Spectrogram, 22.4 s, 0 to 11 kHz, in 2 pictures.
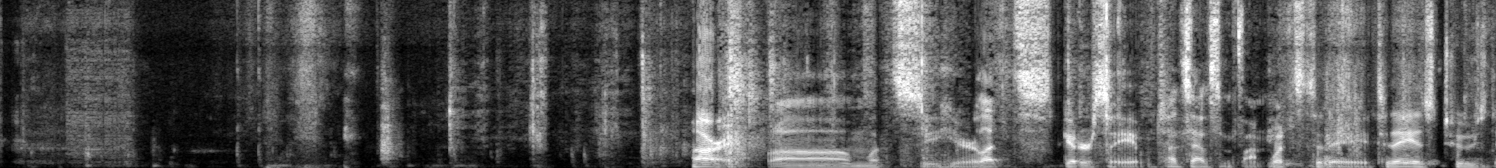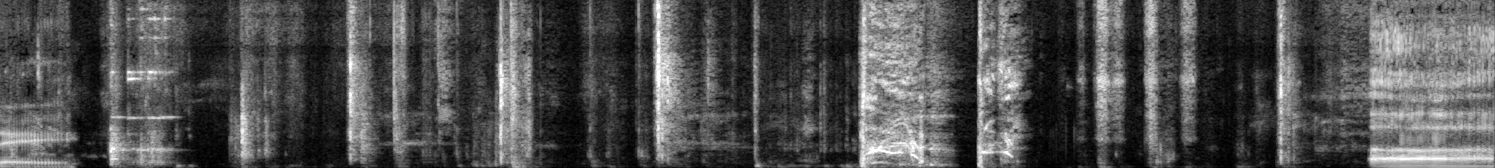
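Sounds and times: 
speech: 5.2 - 12.3
dry unproductive cough: 17.6 - 20.1
throat clearing: 17.7 - 19.0
loud strained groan: 21.5 - 22.4.

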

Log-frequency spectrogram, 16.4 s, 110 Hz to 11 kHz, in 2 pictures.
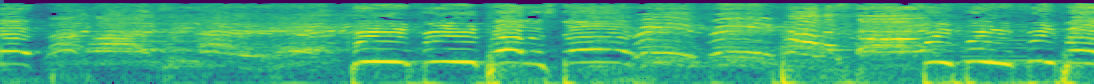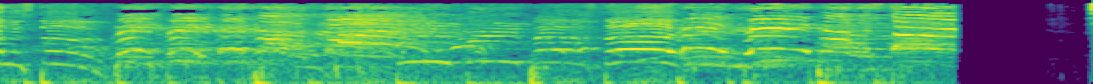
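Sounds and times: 
crowd of street protesters chanting slogans: 0.0 - 15.4.

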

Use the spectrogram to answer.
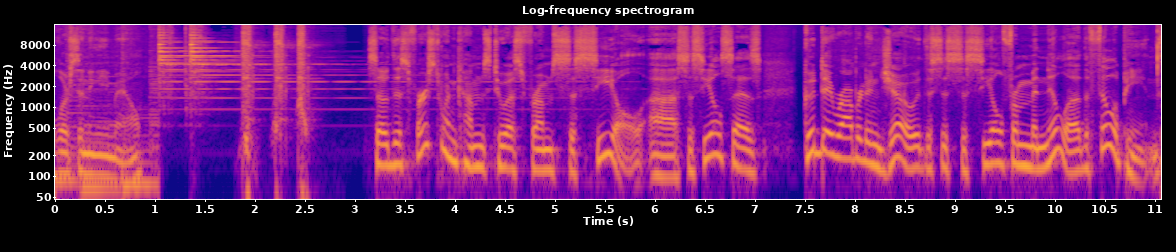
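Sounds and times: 
speech: 0.0 - 1.2, 3.2 - 11.0
bright bells ringing a festive Christmas tune: 0.0 - 6.6
sustained shimmering tone: 1.0 - 6.5.

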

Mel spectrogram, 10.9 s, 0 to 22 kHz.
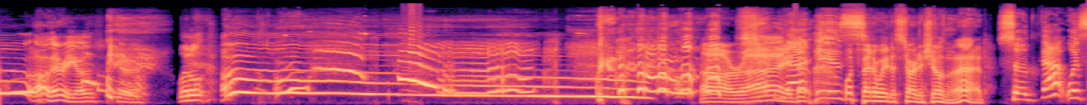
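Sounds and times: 
dog howling: 0.0 - 1.1, 2.3 - 6.8
speech: 0.4 - 2.4, 7.0 - 10.8
laughter: 1.0 - 1.6, 5.5 - 8.5
dog yipping and whimpering: 2.8 - 5.3.

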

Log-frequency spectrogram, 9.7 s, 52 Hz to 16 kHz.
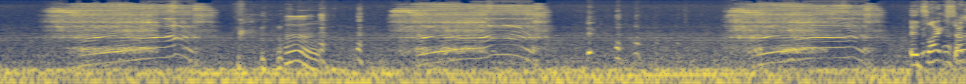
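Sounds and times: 
man snoring loudly with strained gasps: 0.4 - 2.2, 3.9 - 5.6, 7.2 - 8.9
laughter: 2.4 - 3.7, 5.9 - 6.5, 9.1 - 9.6
speech: 9.2 - 9.6.

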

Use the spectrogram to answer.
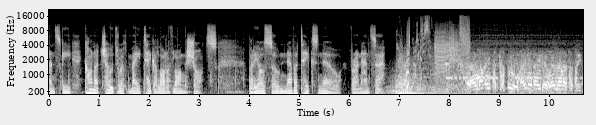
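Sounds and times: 
speech: 0.0 - 7.7, 8.4 - 10.6
crackling radio static and hiss: 7.0 - 10.6.

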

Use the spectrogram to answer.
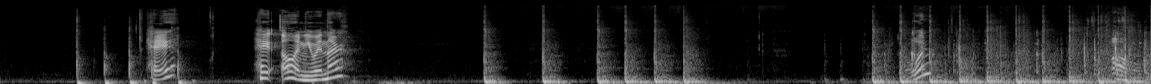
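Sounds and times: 
loud heavy pounding on a door: 0.8 - 2.0, 4.8 - 7.2, 8.6 - 11.4
speech: 1.5 - 1.9, 2.6 - 3.6.

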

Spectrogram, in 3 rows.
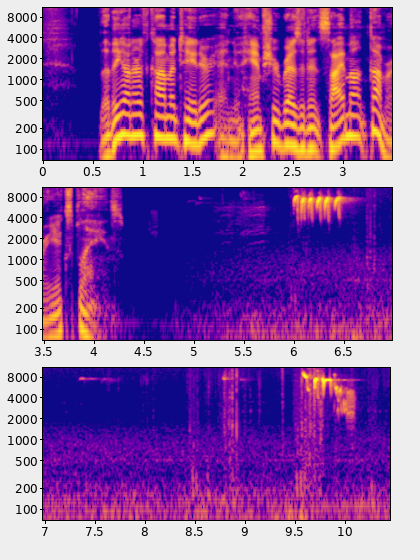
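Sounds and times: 
speech: 0.6 - 4.3
chickadee scolding winter call: 4.6 - 7.7, 9.5 - 10.2.

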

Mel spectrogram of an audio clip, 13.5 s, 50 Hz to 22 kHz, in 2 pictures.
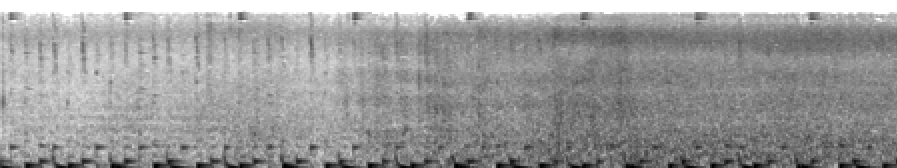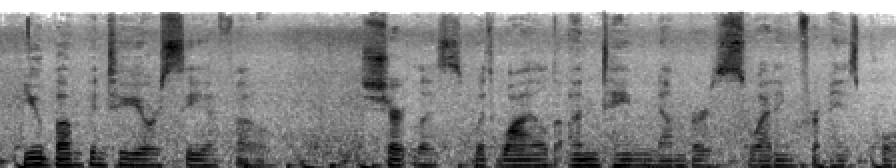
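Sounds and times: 
rhythmic bass thump of music: 0.0 - 7.1
ocean breeze on a beach: 0.0 - 13.4
surf rushing on a beach with soft sand: 0.0 - 13.4
speech: 6.9 - 8.8, 9.5 - 13.4.

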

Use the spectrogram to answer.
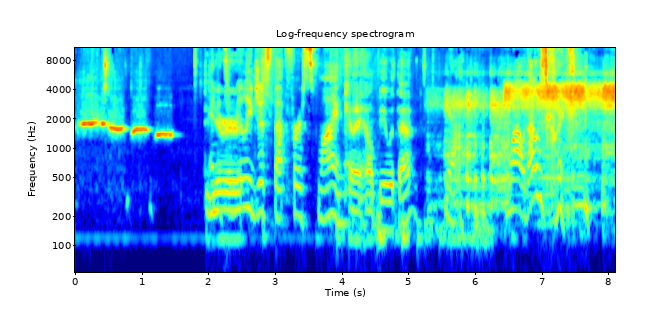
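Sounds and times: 
person whistling a tune: 0.0 - 1.6
speech: 2.0 - 8.0.

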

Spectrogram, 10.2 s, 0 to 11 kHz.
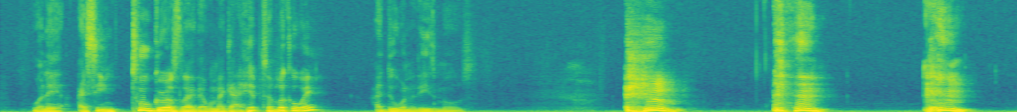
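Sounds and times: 
speech: 0.3 - 4.8, 6.2 - 6.9, 7.9 - 8.3, 9.2 - 9.8
rough throat clearing from something caught in the throat: 6.3 - 7.0, 7.7 - 8.4, 9.2 - 9.8.

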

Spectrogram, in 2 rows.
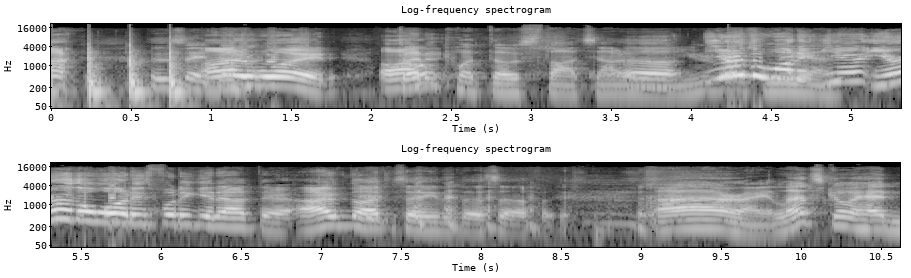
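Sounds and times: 
knocking on wood above the microphone: 0.0 - 1.1
speech: 0.0 - 10.6
laughter: 7.0 - 9.4.

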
